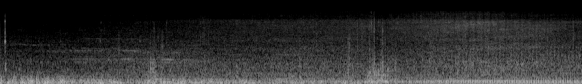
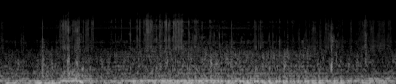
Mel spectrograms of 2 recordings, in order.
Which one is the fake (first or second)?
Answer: second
